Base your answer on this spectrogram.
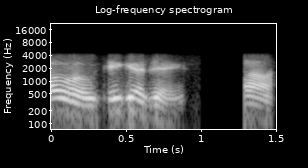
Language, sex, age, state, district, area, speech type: Odia, male, 45-60, Odisha, Angul, rural, conversation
